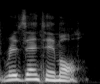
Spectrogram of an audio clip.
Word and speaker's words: ressentiment: Okay, so today's topic is resentment, resentiment, as the French like to say, and I swear to God, that is how they say it.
